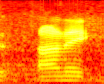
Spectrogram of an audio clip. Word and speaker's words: Alnwick: This one is Alnwick Castle.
